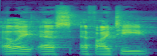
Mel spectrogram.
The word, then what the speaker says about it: LASFIT: So I was contacted on Instagram by a company called LASFIT, spelled L-A-S-F-I-T, pronounced LASFIT.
